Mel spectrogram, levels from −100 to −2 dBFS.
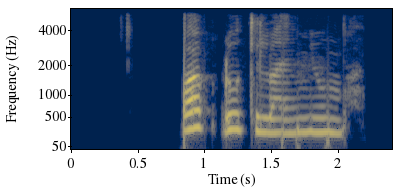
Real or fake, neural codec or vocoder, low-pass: fake; vocoder, 22.05 kHz, 80 mel bands, Vocos; 5.4 kHz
